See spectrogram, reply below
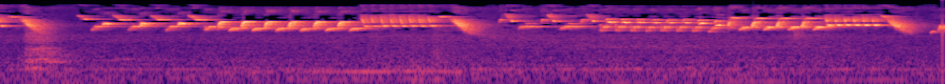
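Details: European goldfinch singing: a rapid, tinkling, high twitter of short repeated notes, with several quick descending slurs and brief pauses between phrases.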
